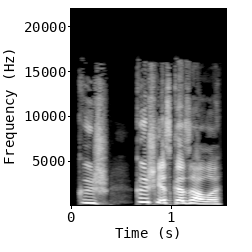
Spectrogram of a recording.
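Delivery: high, insistent command; shooing shout. Acted. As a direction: shoo them off loudly and crossly. Princess shooing the beggar away.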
